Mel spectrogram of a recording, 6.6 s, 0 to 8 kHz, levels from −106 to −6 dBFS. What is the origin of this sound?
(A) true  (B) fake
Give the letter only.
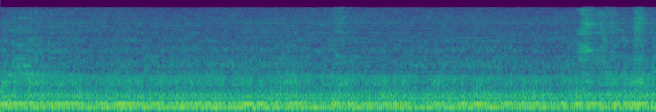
B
